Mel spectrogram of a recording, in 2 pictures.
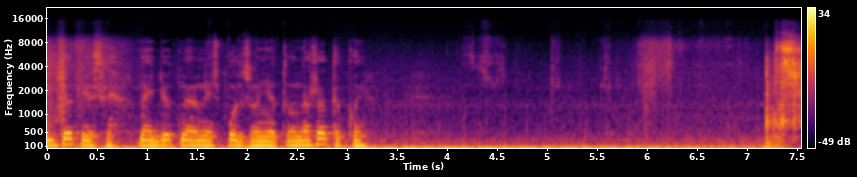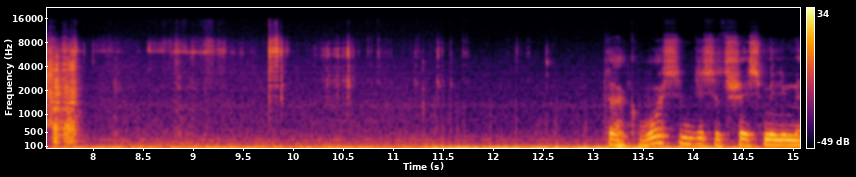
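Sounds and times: steady low hum: 0.0s - 15.0s
steel ruler scraping knife blade: 7.2s - 8.0s.

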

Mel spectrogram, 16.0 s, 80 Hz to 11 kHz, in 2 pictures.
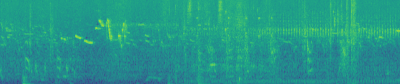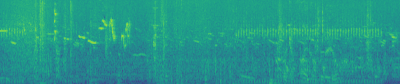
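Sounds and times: grouse chirps and clucks: 0.0s - 16.0s
grouse buzzy rattle: 3.2s - 9.9s, 11.0s - 16.0s.

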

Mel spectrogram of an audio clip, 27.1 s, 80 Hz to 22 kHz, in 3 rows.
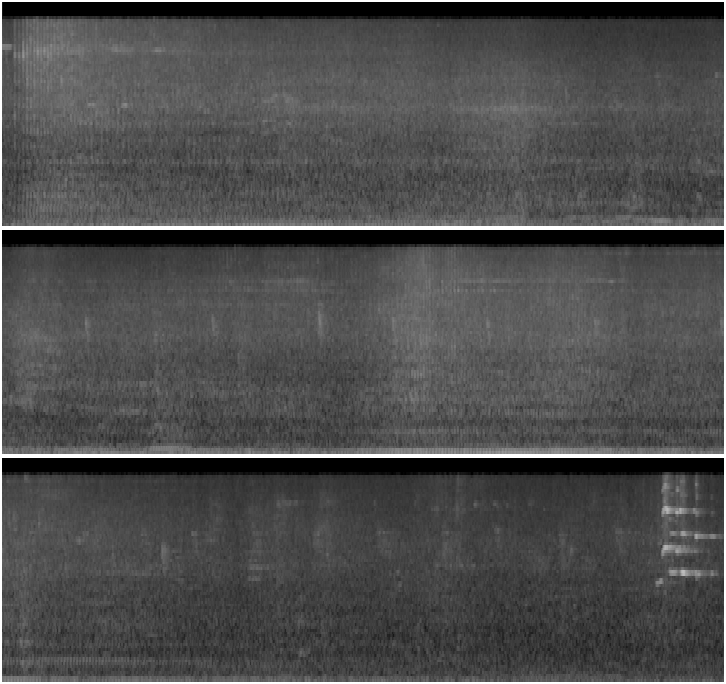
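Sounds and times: vehicle engine passing: 0.0s - 20.4s.

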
